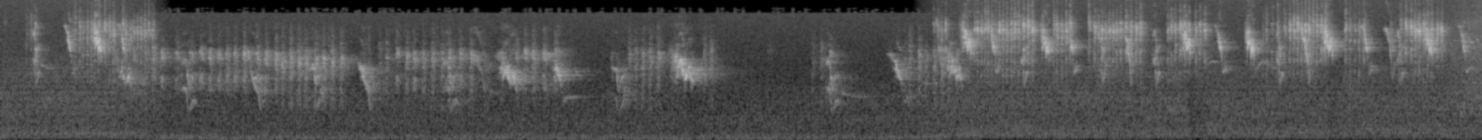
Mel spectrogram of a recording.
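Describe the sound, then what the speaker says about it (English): Sparrows in a local park give repeated sharp, scratchy alarm calls that keep going in bursts over steady outdoor background noise. The calls are moderately close and grow busier toward the end. "Sparrow alarm calls."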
